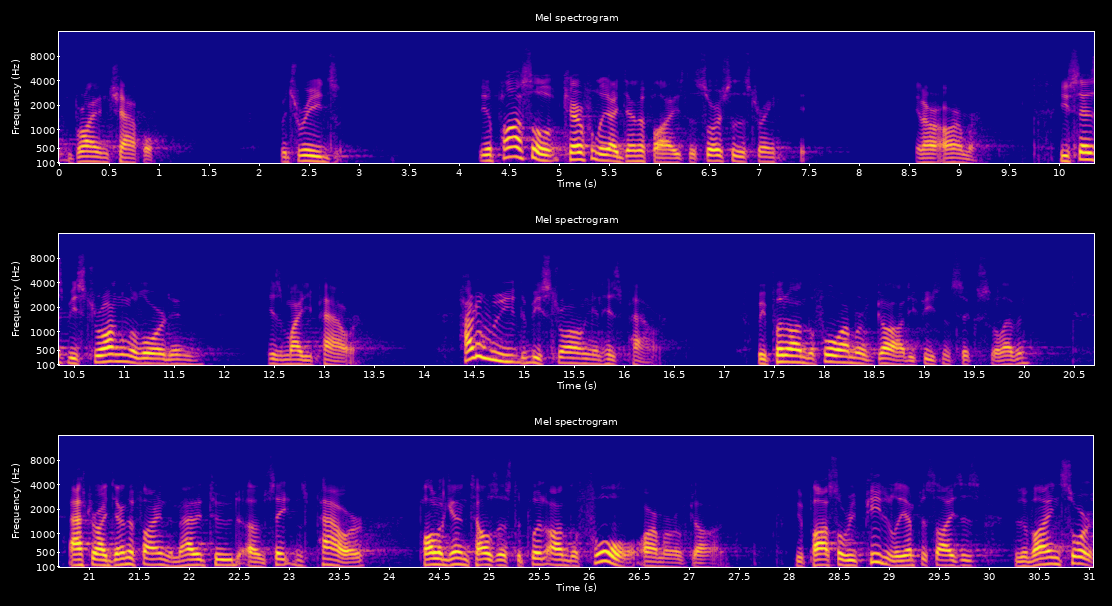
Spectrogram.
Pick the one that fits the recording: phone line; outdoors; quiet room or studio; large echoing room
large echoing room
